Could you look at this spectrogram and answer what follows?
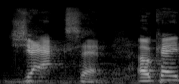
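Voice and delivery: ordinary talk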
